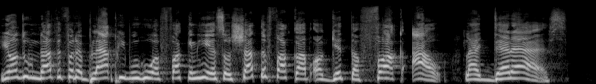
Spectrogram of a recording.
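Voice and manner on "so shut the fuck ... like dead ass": New York accent, much slower. Ranting at people who move to Bed-Stuy, telling them off in a New York accent. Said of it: "In my New York accent".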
